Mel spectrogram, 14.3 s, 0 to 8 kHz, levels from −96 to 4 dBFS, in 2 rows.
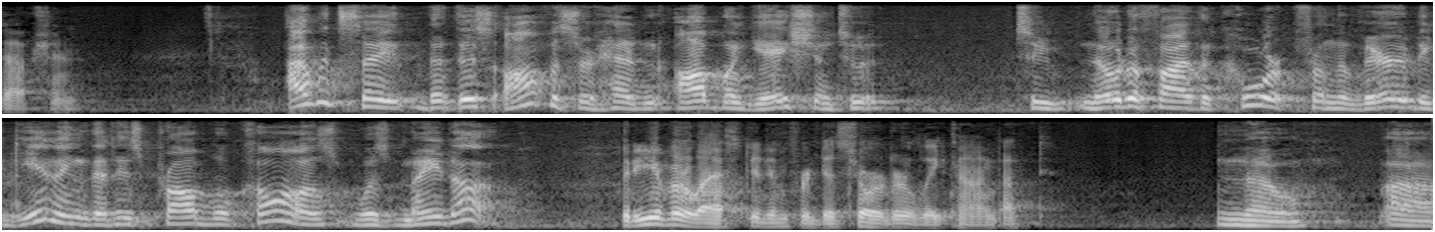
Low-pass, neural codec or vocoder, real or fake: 7.2 kHz; codec, 16 kHz, 4 kbps, FreqCodec, larger model; fake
